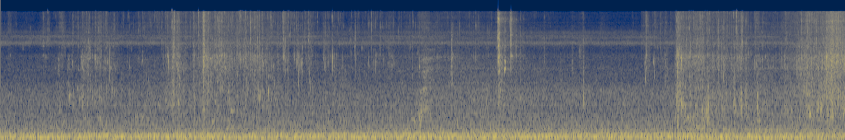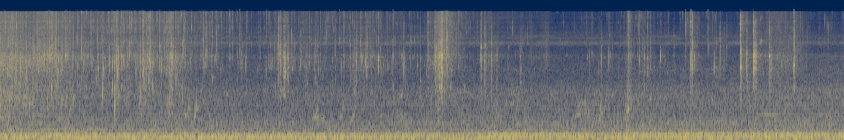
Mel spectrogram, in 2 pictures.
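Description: Water sloshing, splashing and trickling as a mesh fish keep net is handled in and out of the river, with scattered small clicks and a busier stretch of splashing about halfway through. A steady low rumble runs underneath.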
